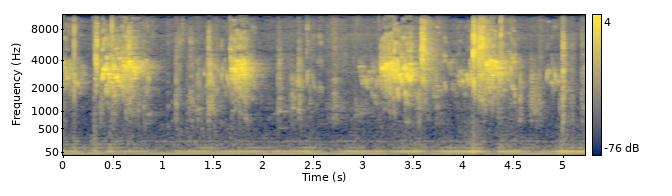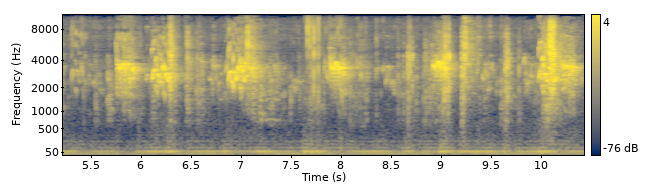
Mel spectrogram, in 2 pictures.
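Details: Budgies calling as pets, harsh buzzy squawks repeated roughly once a second in an irregular series, with soft twittering between them and a low steady hum behind.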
